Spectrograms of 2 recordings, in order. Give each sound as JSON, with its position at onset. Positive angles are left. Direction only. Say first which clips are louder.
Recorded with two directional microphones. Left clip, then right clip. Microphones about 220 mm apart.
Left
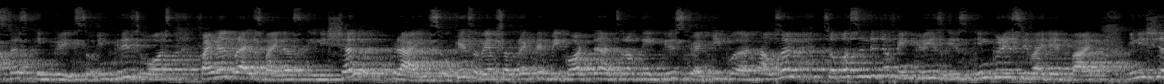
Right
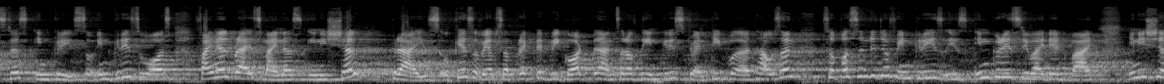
{"t": 1.2, "sound": "a woman's voice", "louder": "right 9 dB", "side_deg": -50}
{"t": 5.7, "sound": "a woman's voice", "louder": "right 6 dB", "side_deg": -50}
{"t": 7.4, "sound": "a woman's voice", "louder": "right 6 dB", "side_deg": -50}
{"t": 10.0, "sound": "a woman's voice", "louder": "right 6 dB", "side_deg": -50}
